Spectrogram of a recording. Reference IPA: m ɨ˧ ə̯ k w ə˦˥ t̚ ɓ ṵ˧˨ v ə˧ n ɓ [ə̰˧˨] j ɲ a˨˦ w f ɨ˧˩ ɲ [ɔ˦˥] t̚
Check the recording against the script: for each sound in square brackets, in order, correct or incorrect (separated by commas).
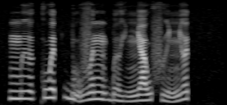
incorrect, incorrect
